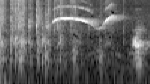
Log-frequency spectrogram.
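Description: Hand clapping from a small crowd dies away in the first half second. Then a high, clear whistle-like tone curves downward and sweeps back up, lasting about a second.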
